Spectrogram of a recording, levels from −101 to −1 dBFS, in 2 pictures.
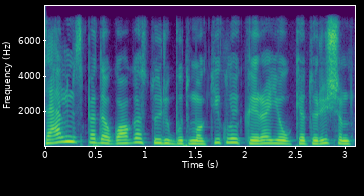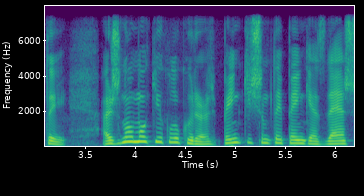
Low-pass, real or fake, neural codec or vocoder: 7.2 kHz; real; none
